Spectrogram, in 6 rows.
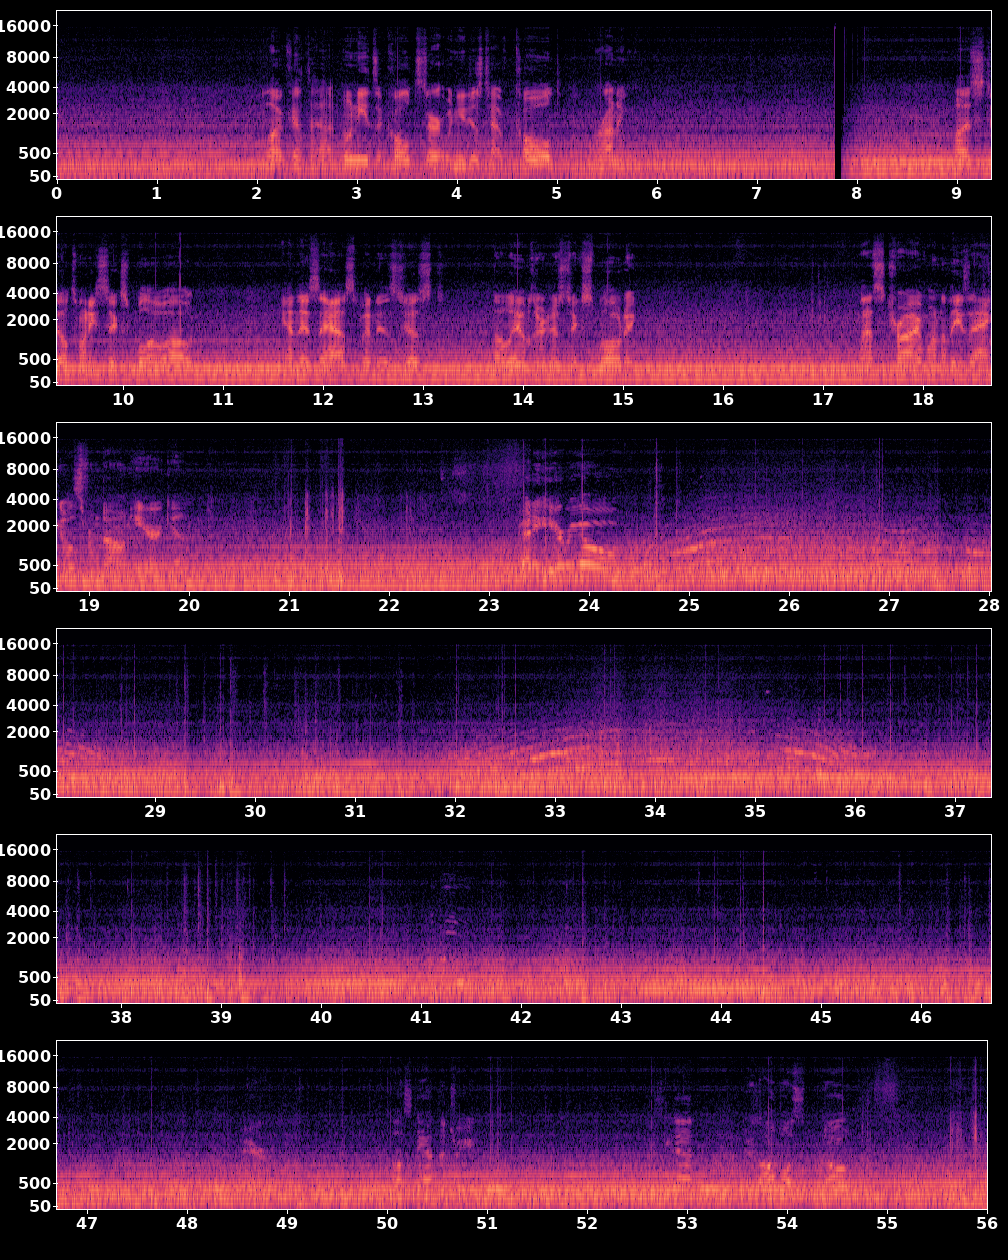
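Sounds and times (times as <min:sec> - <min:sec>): heavy machine droning: 0:00.0 - 0:56.0
rising and falling whines: 0:00.0 - 0:56.0.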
